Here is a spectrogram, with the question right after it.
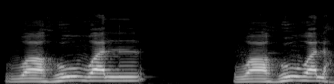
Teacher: ہا کو ہم نے سب سے حلق کے نیچے والے حصے سے ادا کرنا ہے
